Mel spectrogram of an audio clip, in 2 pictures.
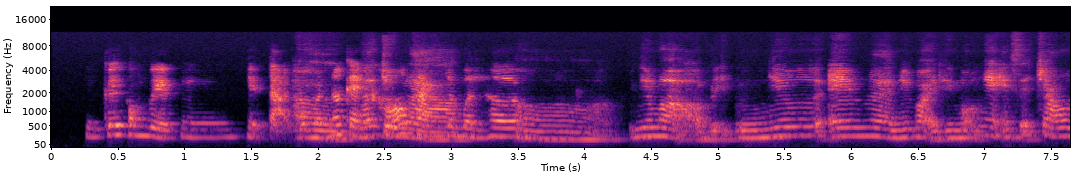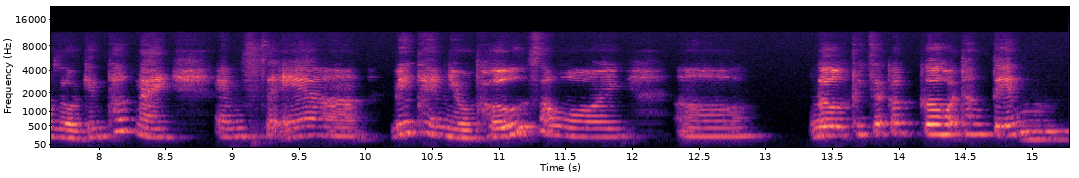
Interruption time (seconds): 2 s

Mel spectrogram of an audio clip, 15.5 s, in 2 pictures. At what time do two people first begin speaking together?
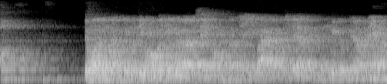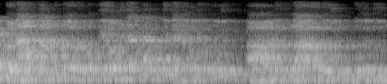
none

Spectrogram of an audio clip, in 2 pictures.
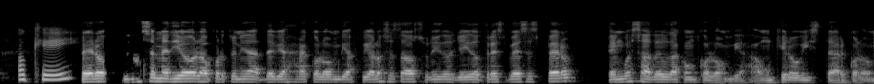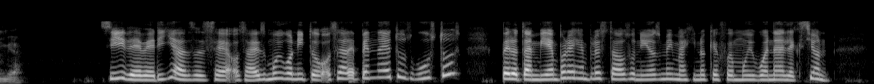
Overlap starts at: none

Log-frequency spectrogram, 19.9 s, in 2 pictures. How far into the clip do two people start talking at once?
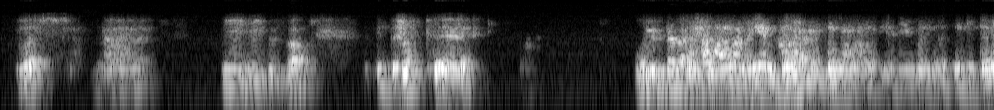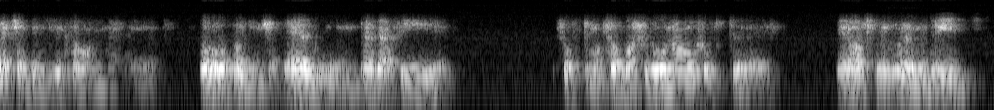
7 s

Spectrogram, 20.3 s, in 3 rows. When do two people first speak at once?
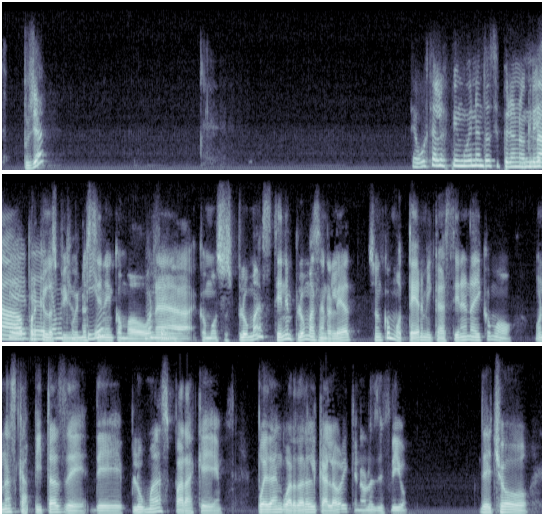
6 s

